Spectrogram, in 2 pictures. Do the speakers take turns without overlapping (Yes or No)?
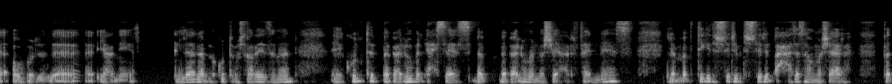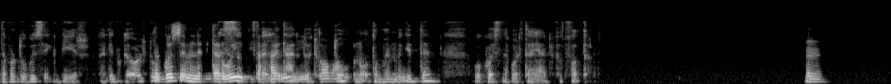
No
